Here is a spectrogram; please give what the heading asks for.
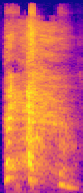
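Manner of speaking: a sudden, loud real cough; coughing fit. Real, not acted. Reader coughs loudly, then apologises to someone nearby. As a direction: cough hard, breaking off the reading. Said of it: "Excuse me, sweetie".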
